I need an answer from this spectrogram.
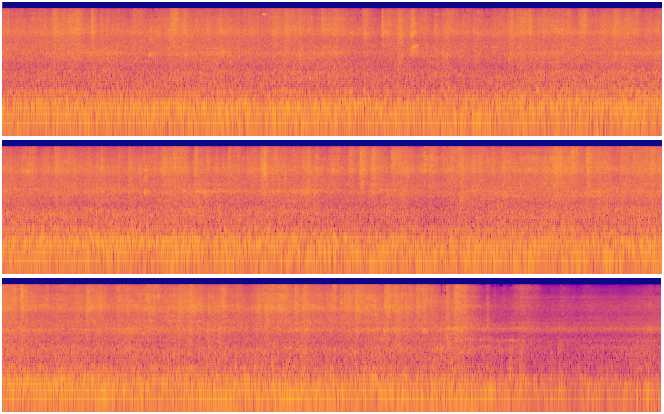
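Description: Freight train of covered hopper wagons rolling past close by, with steady wheel rumble and clatter over the rail joints. The noise eases near the end as the last wagons go by.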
